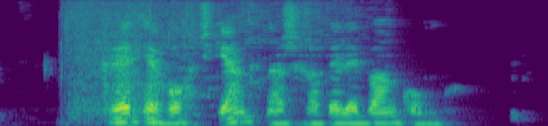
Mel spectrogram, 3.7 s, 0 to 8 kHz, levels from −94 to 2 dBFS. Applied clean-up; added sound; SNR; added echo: classical method WPE with log-MMSE.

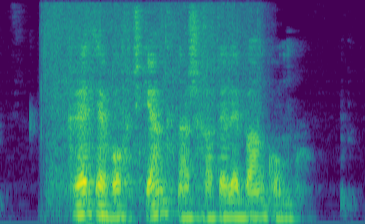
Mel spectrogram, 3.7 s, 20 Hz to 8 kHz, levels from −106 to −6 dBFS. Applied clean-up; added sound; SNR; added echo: none; Splash, splatter; 16 dB; reverberation time 0.3 s.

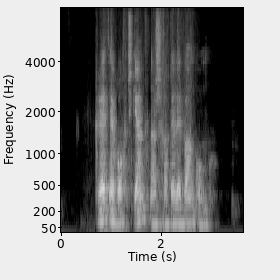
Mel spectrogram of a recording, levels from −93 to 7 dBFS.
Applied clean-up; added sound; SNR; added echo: neural separator model SepFormer DNS4.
